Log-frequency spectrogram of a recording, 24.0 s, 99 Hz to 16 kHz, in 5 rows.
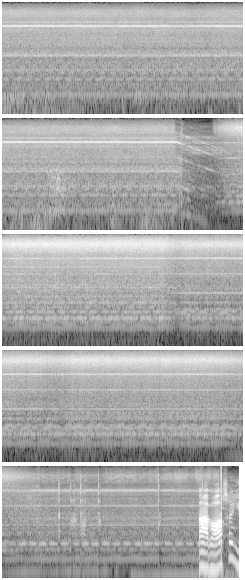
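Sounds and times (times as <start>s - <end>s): pressure washer motor humming: 0.0s - 24.0s.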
